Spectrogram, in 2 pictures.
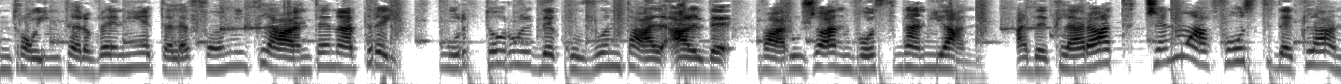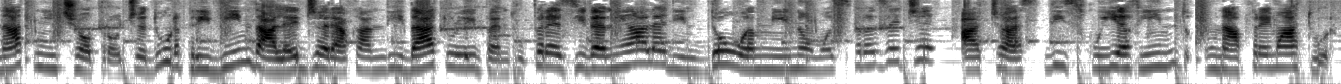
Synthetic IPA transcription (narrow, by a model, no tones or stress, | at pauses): ɨnt̪ɾo̞int̪e̞rve̞nije̞t̪ele̞fo̞niklaant̪e̞nat̪ɾejpurt̪o̞ɾuld̪e̞kuvɨnt̪ala̰ld̪e̞ | vaɾuʒanvo̞sɡanianad̪e̞klaɾat̪ | t͡ʃe̞nuafo̞st̪d̪e̞klanat̪nit͡ʃo̞pɾo̞t͡ʃe̞d̪uɾpɾivind̪ale̞d͡ʒe̞ɾeakand̪id̪at̪ulujpe̞nt̪ɾupɾe̞zid̪e̞nialed̪ind̪o̞wəmino̞wəspɾəze̞t͡ʃe̞ | at͡ʃast̪̚d̪iskuijefiind̪unapɾemat̪ur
